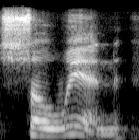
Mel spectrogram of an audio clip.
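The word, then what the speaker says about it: Samhain: And their festival was called Soin. Um, it doesn't spell that way.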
